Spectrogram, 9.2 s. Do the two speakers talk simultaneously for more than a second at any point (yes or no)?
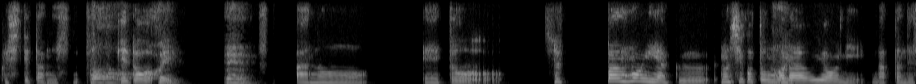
no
